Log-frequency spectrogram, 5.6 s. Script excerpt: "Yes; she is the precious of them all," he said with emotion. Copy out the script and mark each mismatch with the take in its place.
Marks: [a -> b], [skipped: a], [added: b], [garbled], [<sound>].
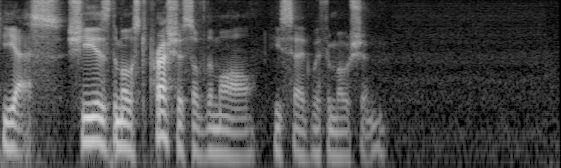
"Yes; she is the [added: most] precious of them all," he said with emotion.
